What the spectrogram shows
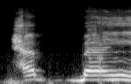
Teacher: তানউইনের পরে ইকফার হরফ ফা আসছে, তো এই বাকে গুন্নার সহিত পড়ব। হাব্বাই, নাকের ভিতরে লুকাইয়া গুন্নার সহিত পড়তে হবে। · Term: ইকফা গুন্না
